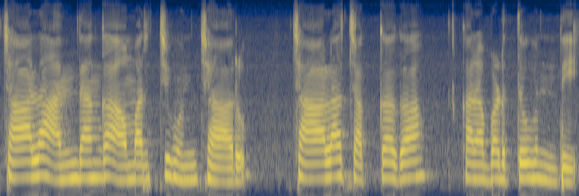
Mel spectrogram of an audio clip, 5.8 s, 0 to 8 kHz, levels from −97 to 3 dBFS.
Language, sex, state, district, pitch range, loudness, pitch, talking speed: Telugu, female, Andhra Pradesh, Sri Satya Sai, 180-205 Hz, -13 LUFS, 190 Hz, 85 wpm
